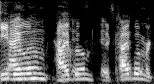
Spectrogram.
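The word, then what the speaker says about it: Kieboom: that i'm batting carter kai boom would be my guess you think it's kai boomer boom it's kai boom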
